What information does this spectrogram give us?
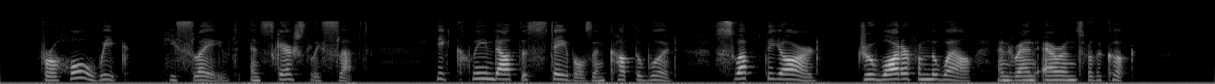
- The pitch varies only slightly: No, average, 4.2 semitones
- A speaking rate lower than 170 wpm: Yes, average, 160 wpm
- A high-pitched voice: Yes, high, 205 Hz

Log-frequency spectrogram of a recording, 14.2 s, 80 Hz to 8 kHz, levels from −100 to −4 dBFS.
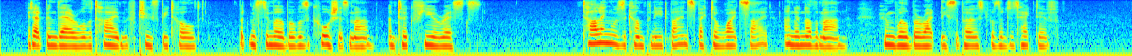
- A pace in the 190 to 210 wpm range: No, average, 165 wpm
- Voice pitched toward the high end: Yes, high, 195 Hz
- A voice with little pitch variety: Yes, narrow, 1.3 semitones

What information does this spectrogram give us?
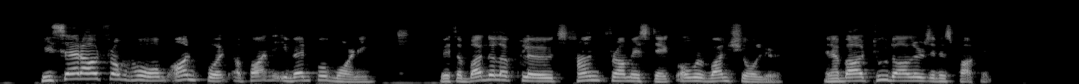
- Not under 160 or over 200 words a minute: Yes, average, 165 wpm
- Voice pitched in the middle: Yes, medium, 165 Hz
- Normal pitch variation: Yes, average, 4.7 semitones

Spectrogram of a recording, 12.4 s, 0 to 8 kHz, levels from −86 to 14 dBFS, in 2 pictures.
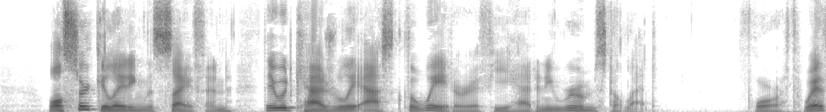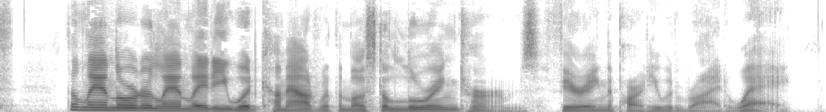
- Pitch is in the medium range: No, low, 100 Hz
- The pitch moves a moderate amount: No, wide, 5.8 semitones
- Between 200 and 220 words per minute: No, average, 175 wpm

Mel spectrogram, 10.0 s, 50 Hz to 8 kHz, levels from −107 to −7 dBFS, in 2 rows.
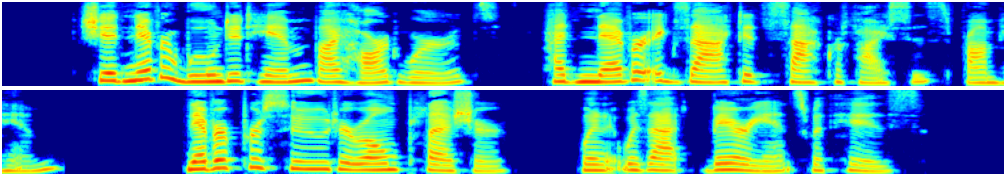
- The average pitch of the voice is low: No, high, 215 Hz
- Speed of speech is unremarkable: Yes, average, 155 wpm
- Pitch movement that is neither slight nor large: Yes, average, 3.7 semitones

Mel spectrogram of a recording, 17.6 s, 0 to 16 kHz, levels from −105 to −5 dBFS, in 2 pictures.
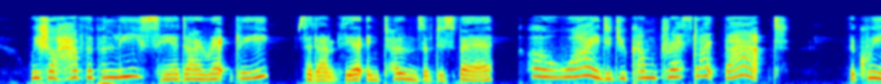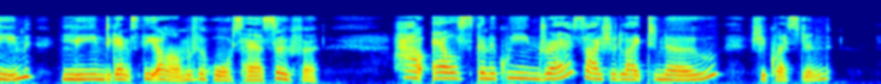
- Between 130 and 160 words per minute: Yes, average, 155 wpm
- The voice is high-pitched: Yes, high, 230 Hz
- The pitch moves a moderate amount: No, wide, 6.1 semitones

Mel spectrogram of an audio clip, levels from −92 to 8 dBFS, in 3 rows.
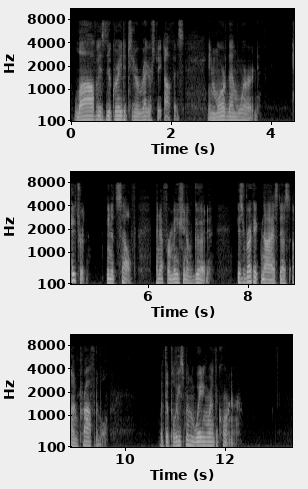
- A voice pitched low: Yes, low, 115 Hz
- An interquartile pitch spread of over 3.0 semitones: No, narrow, 2.4 semitones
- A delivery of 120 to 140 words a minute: Yes, slow, 135 wpm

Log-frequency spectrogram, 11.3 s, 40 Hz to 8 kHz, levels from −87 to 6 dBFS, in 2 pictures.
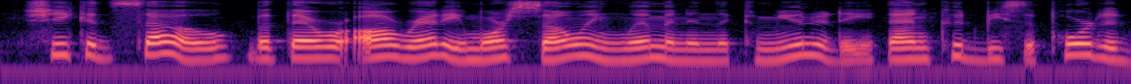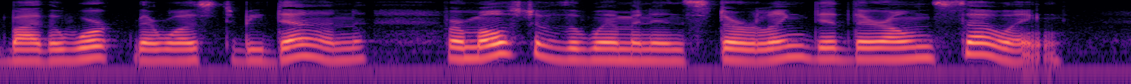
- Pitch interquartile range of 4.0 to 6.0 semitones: No, average, 3.1 semitones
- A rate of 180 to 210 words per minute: Yes, average, 190 wpm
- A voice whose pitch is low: No, high, 195 Hz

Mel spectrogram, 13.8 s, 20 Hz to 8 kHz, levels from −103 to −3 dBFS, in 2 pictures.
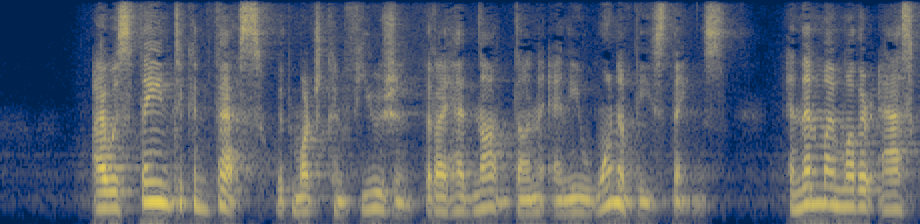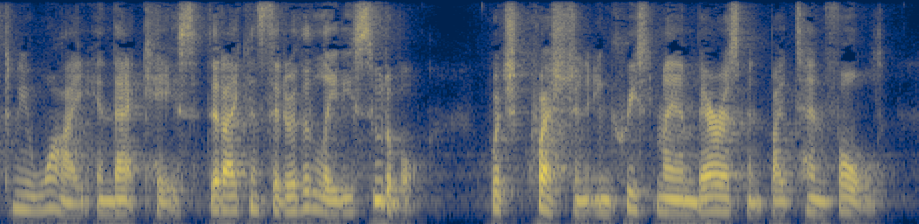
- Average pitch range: No, wide, 7.2 semitones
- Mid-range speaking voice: Yes, medium, 175 Hz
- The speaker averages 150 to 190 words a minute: Yes, average, 175 wpm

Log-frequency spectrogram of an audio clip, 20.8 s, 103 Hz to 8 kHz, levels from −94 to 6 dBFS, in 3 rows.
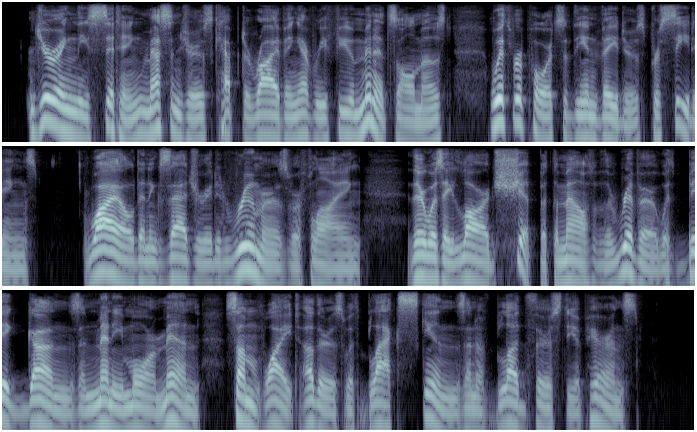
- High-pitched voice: No, low, 110 Hz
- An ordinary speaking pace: Yes, average, 145 wpm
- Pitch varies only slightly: No, average, 4.5 semitones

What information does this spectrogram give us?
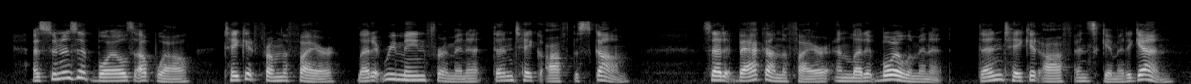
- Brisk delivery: Yes, fast, 215 wpm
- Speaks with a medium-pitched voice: Yes, medium, 165 Hz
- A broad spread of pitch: Yes, wide, 6.0 semitones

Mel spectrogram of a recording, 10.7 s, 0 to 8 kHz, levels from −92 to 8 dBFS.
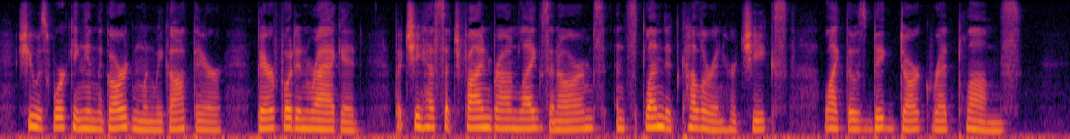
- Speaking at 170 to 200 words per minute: Yes, average, 185 wpm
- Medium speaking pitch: Yes, medium, 155 Hz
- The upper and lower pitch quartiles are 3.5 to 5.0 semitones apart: No, narrow, 2.5 semitones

